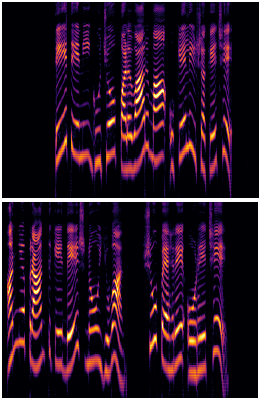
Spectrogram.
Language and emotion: Gujarati, neutral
